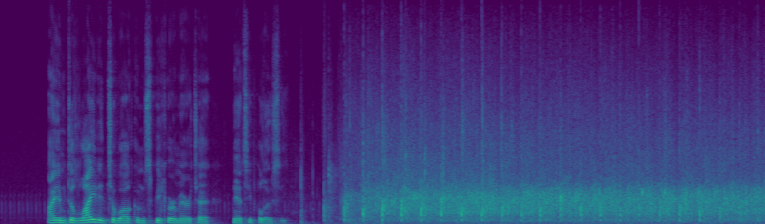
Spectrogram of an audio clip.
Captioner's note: applause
